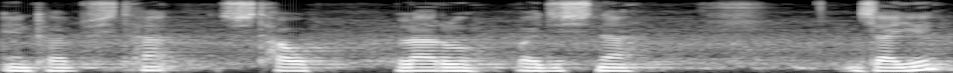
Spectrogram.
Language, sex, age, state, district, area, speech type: Bodo, male, 18-30, Assam, Kokrajhar, urban, spontaneous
